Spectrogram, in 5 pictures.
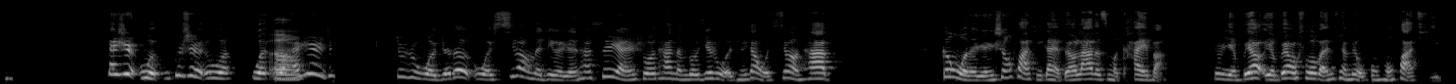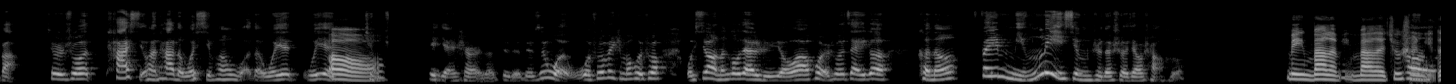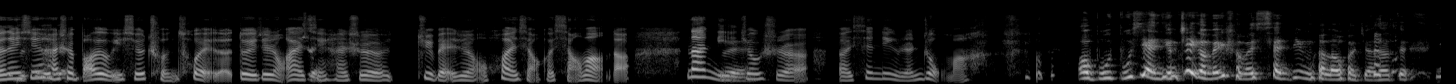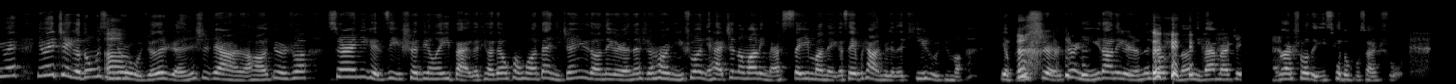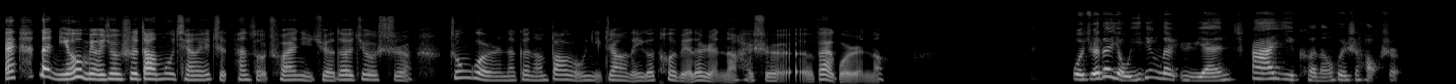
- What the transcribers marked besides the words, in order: tapping; other background noise; unintelligible speech; laugh; laughing while speaking: "这个没什么限定的了， 我觉得"; laugh; laughing while speaking: "嗯"; laugh; laughing while speaking: "对"
- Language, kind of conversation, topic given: Chinese, podcast, 面对父母的期待时，你如何做出属于自己的选择？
